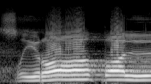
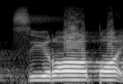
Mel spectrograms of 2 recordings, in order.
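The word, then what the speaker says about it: صراط: Jangan sampai dibaca sin loh Pak, ini nggak boleh loh. Antum bacanya seperti ini. Sirata ini salah. Yang kedua dibaca shin juga salah. Terkadang dibaca shiratal ladzi, nggak boleh.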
